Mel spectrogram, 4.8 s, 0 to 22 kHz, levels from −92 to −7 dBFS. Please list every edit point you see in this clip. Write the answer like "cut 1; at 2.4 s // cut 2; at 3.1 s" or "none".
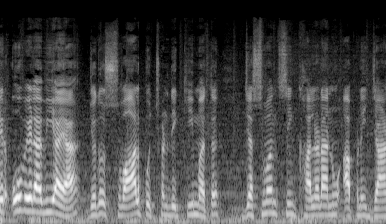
none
